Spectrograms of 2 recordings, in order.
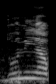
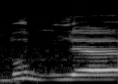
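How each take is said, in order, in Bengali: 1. দুটি শব্দাংশ একসাথে উচ্চারিত হয়। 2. দুটি শব্দাংশ আলাদা করে উচ্চারিত হয়। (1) "দুনিয়া বলে অনেকে" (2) "দুনিয়া আলাদা আলাদা"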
